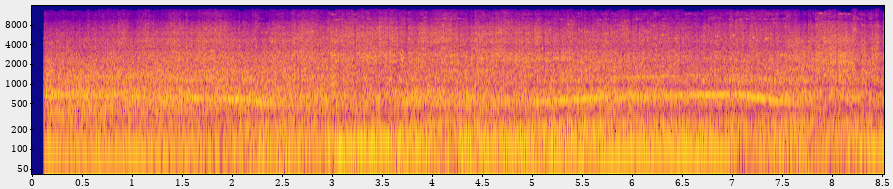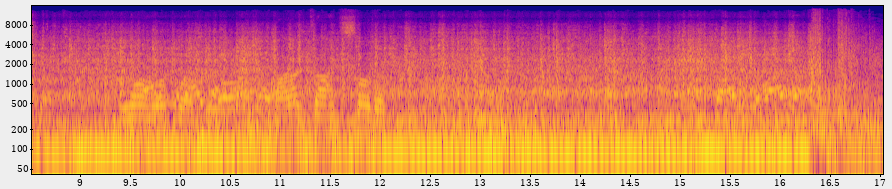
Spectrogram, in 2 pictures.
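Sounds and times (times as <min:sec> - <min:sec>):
tank engine running: 0:00.1 - 0:17.0
tracks clattering: 0:00.5 - 0:17.0.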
